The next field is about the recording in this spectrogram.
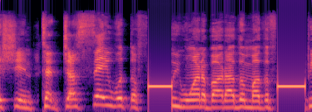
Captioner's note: beep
